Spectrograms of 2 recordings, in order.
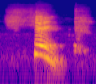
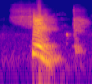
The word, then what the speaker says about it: think: Think. Think. Pink. When we have a TH in English like this, is a th. Th. Th.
